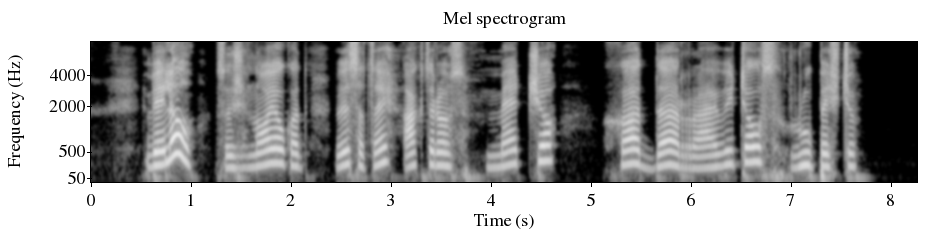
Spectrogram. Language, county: Lithuanian, Tauragė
